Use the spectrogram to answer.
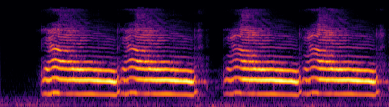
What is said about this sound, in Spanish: Eso que escucharon son los maullidos de Kimu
